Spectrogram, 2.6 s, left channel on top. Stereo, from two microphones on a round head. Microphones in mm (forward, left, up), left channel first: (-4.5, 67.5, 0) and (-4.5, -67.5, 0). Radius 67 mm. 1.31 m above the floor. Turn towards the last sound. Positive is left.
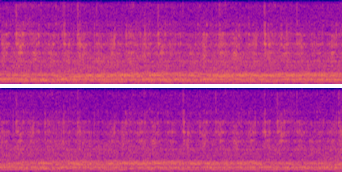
No sound to turn to.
